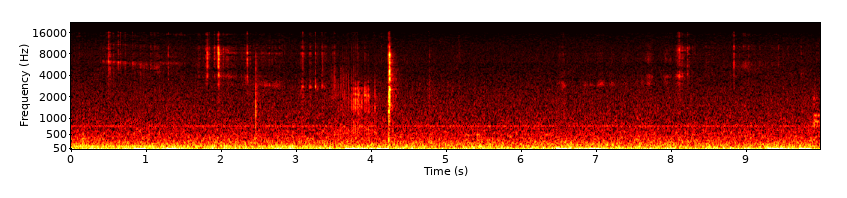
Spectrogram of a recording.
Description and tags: BC peeling skin
skin peeling peeled off bone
